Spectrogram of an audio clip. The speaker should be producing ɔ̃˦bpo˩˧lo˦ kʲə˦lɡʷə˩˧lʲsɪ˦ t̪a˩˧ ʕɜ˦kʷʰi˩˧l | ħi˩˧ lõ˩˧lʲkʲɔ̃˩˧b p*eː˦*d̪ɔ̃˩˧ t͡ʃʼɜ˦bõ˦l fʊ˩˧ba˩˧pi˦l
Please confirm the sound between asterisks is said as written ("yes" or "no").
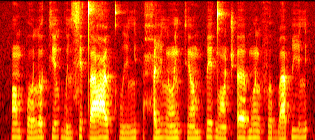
no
